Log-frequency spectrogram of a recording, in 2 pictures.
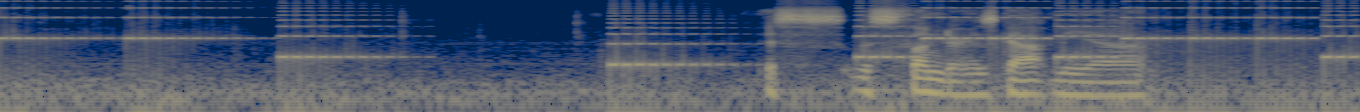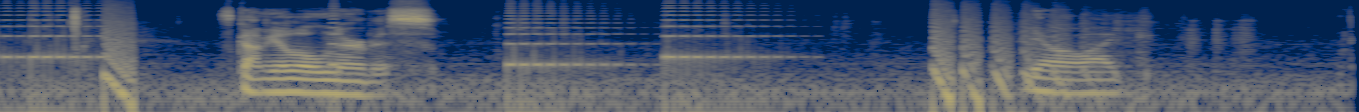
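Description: Electronic game beeps and chimes ring out in quick bursts.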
